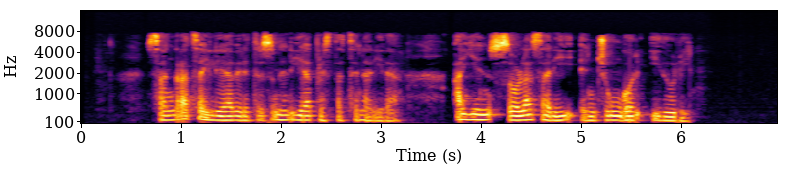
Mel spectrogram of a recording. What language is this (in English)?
Basque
